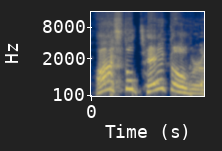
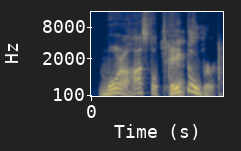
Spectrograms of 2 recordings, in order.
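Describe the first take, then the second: First: "Hostile takeover" repeated louder, savoured; relishing repeat. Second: Said in the usual way. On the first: Real, not acted. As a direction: punch "Hostile takeover" with glee.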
